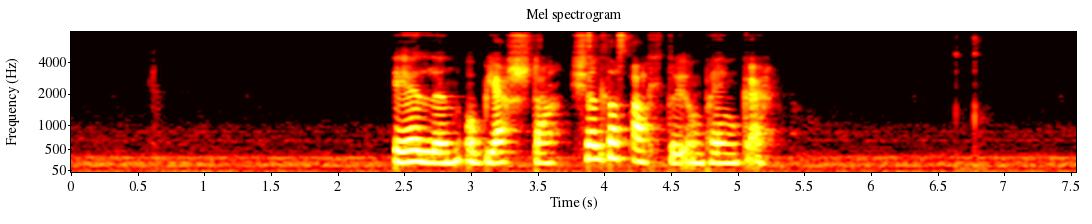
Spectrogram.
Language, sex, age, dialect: Faroese, female, 15-35, Norðurstreymoy/Eysturoy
